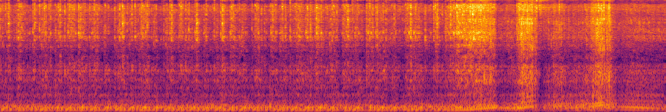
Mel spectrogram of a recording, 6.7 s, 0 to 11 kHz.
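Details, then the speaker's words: 1969 Mustang V8 that sat 15 years, not yet fully hot, after reconnecting a distributor vacuum line. Loud through rusted, holed mufflers; uneven loping idle with rough blips. Running better but still rough and rich. "yeah well it's running better I've been pretty good it just needs to get hot break everything loose running pretty rich"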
